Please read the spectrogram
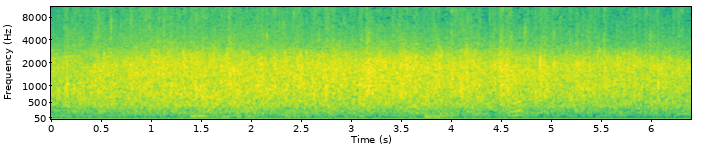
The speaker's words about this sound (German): Danke, das ist doch mal ein Applaus wert.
